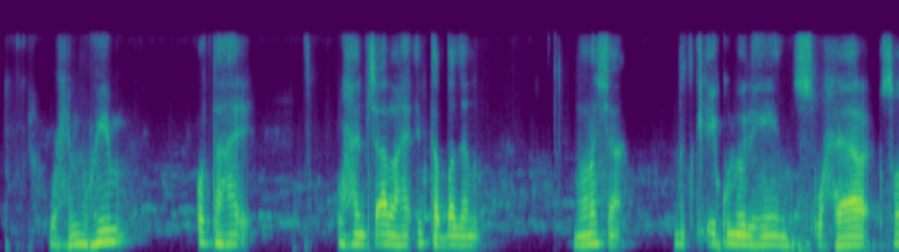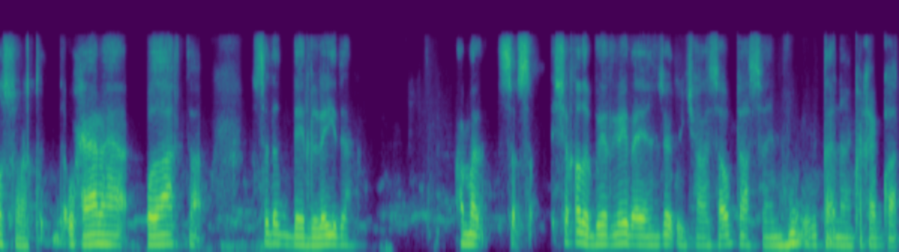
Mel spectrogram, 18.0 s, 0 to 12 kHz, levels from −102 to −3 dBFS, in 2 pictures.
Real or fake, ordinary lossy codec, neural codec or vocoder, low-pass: fake; none; codec, 16 kHz, 2 kbps, X-Codec, HuBERT features, trained on general audio; 7.2 kHz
